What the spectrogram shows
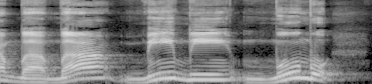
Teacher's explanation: huruf ba dia jahra ya bunda, tidak ada udara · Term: jahar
